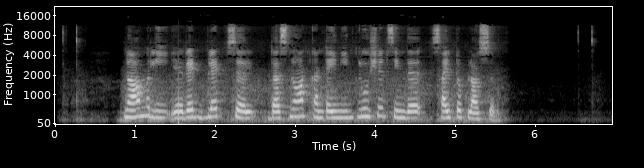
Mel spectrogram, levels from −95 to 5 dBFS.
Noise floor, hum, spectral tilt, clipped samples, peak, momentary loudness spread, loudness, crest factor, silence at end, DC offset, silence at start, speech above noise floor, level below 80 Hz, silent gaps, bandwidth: -77 dBFS; none; -3.5 dB/octave; under 0.1%; -4 dBFS; 6 LU; -21 LUFS; 18 dB; 1.4 s; under 0.1%; 0.8 s; 56 dB; -62 dBFS; none; 12.5 kHz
